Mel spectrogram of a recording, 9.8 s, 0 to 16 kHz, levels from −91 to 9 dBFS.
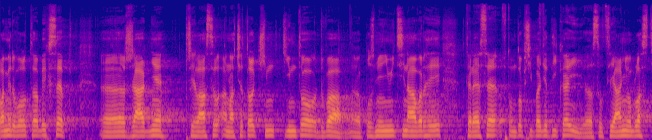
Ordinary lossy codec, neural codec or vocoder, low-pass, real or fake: MP3, 96 kbps; none; 14.4 kHz; real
